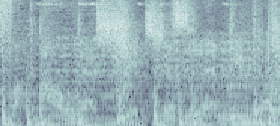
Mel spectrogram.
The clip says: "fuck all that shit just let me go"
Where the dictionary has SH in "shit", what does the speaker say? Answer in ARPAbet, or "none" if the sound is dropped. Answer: SH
